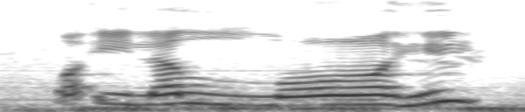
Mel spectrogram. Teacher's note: پہلا لام باریک ہے دوسرا موٹا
